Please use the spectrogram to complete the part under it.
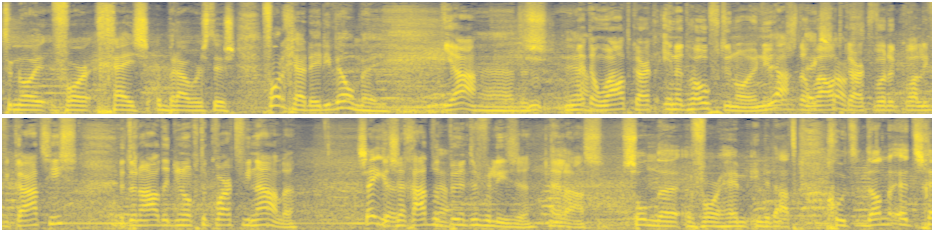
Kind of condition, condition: setting, busy venue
